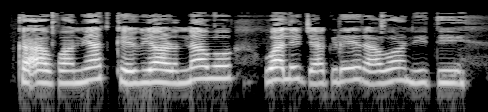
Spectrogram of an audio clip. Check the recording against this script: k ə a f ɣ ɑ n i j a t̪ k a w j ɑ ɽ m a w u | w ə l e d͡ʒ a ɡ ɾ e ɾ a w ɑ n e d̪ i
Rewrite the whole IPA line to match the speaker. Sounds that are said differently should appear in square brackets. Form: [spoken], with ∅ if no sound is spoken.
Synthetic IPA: k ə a f ɣ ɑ n i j a t̪ k [e] w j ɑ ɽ [n] a w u | w [a] l e d͡ʒ a ɡ [ɽ] e ɾ a w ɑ n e d̪ i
